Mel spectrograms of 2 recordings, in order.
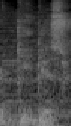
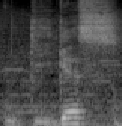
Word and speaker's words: Gigas: a Gigas worm, or Gigas worm, whatever you want to pronounce. I think it's Gigas because it's supposed to be a Greek word.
